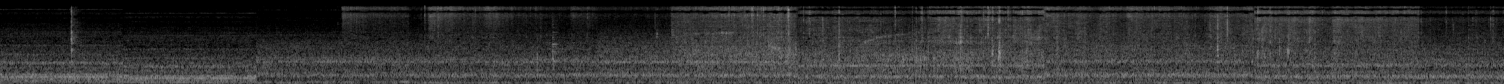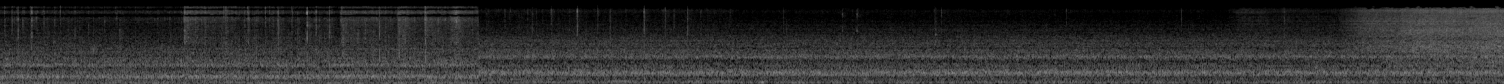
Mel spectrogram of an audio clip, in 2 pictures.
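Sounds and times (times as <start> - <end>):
eggs frying in oil: 4.0 - 26.2.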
